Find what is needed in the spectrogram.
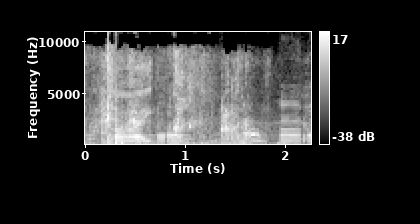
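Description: Small dogs growling as they play-fight, over background music with a steady beat.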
